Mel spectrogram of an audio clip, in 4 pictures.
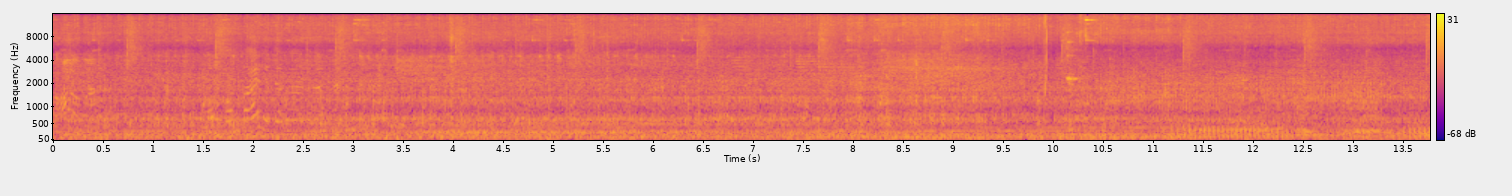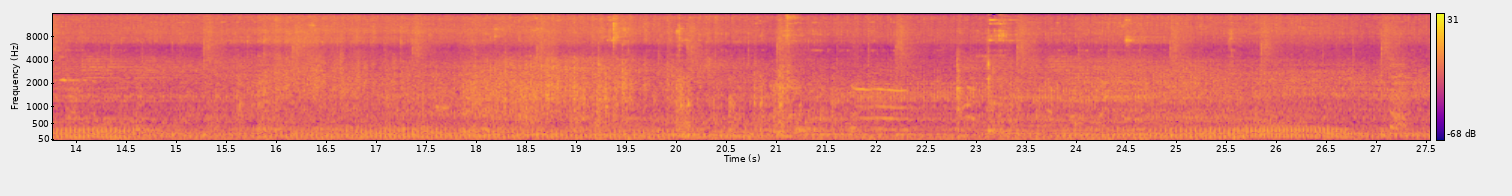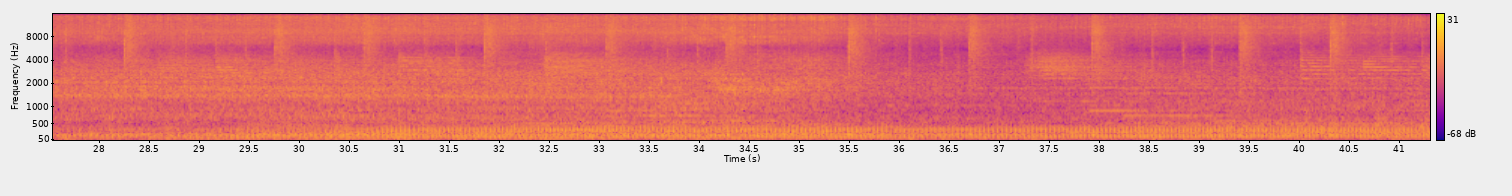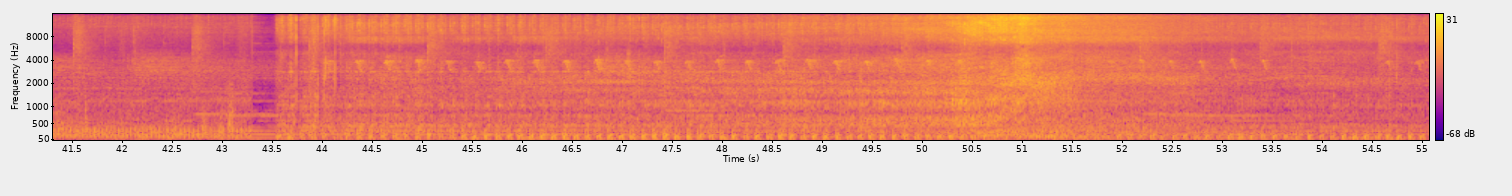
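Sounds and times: excavator diesel engine running: 0.0 - 55.0.

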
